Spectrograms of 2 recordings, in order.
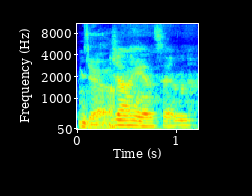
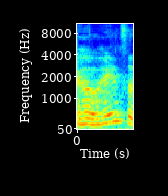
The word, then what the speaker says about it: Johansson: Because the J is pronounced a H. Yeah. Just to clarify that you're not calling her a hoe. No. In Spanish, J's are pronounced as the H sound.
